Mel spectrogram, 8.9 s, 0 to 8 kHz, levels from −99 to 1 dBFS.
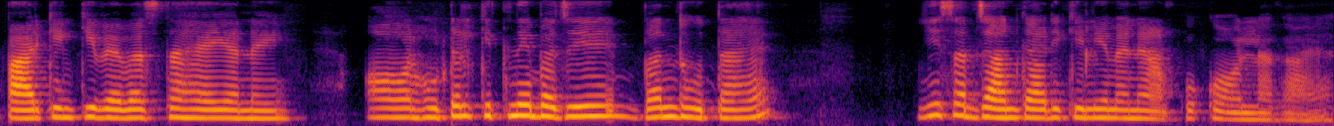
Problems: constant background noise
